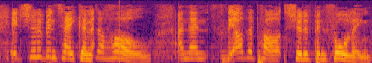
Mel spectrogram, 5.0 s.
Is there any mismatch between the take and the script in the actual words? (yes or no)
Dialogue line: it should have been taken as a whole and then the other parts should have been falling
yes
